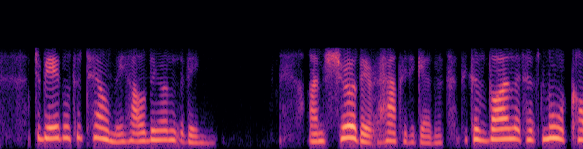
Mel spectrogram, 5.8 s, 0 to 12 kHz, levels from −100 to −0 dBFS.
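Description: Speech that sounds slightly rough and synthetic throughout, confined to roughly 150 Hz to 3.4 kHz, with plainly audible G.729 codec damage. The 8 kbit/s codec rebuilds each frame from a vocal tract filter, a pitch predictor and a few pulses, discarding everything above the line band. Three brief fading smears occur at 1.74–1.86 s, 3.70–3.80 s and 5.32–5.37 s. This is VoIP packet loss concealed by the speech codec: the decoder stretched its last pitch and filter across about 60, 60 and 30 ms of missing audio, which fits two, two and one lost packets. The weakened sound then takes a moment to recover after each gap.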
